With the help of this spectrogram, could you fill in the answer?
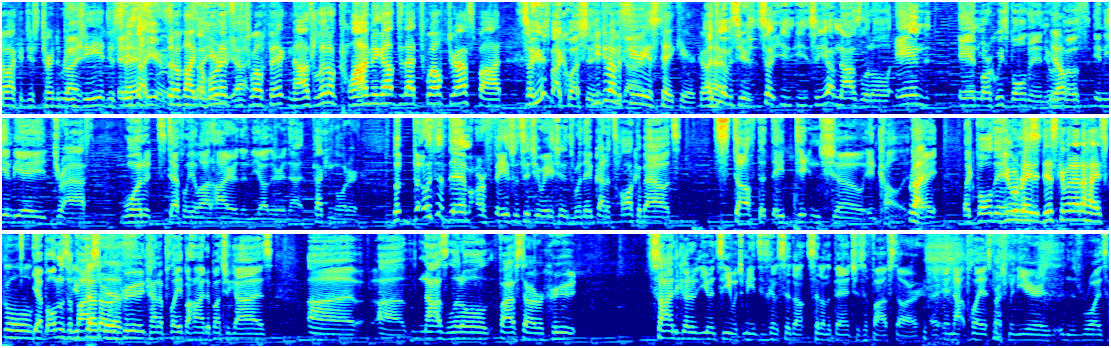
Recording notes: The guys are live from the Rex Hospital Open at Wakefield Plantation.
